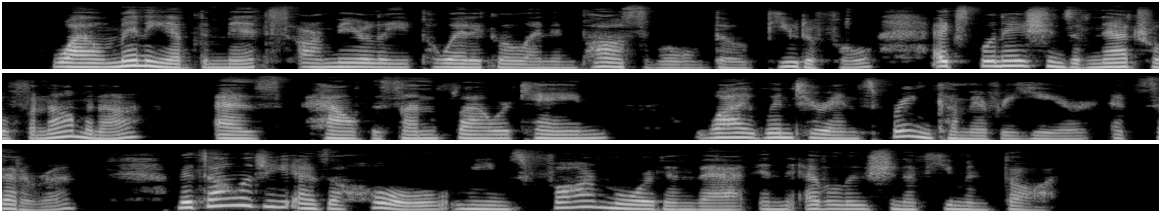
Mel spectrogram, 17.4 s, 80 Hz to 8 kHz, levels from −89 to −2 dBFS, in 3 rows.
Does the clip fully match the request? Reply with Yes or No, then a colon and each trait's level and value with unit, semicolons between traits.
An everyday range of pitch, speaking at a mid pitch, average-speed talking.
Yes: average, 3.7 semitones; medium, 165 Hz; average, 155 wpm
